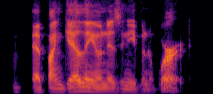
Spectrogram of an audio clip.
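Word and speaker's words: εὐαγγέλιον: that, oh, okay, like evangelion isn't even a word. It's evangelia. It's a different word, right? That has a different stress. Evangelion with the stress on the gel, and evangelia with the stress on the ia.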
